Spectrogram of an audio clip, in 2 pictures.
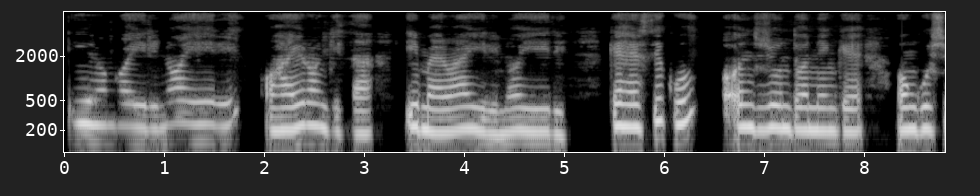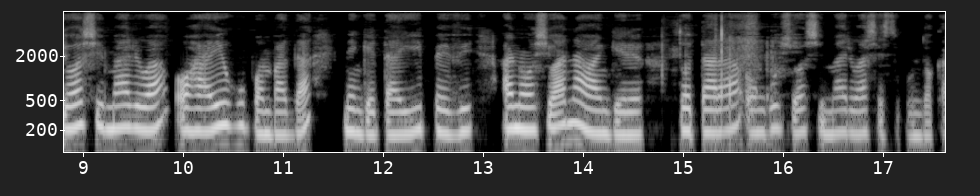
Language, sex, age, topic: Oshiwambo, female, 25-35, finance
